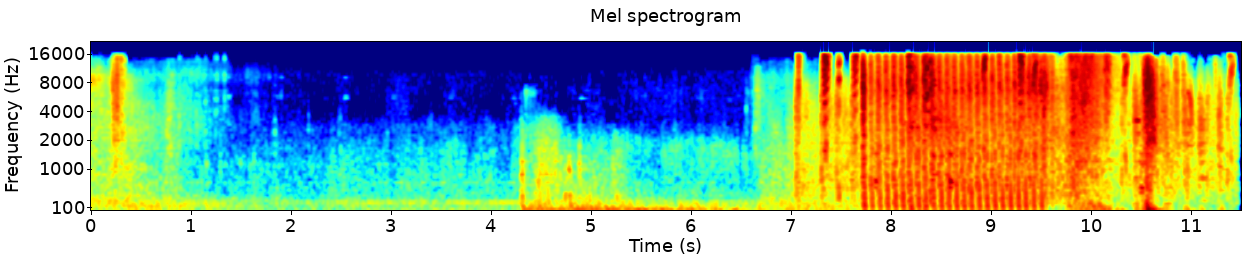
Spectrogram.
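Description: Gunfire in Apex Legends: a low hum gives way to a heavy blast, then dense rapid automatic fire bursts with sharp cracks, loud and sustained near the end.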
